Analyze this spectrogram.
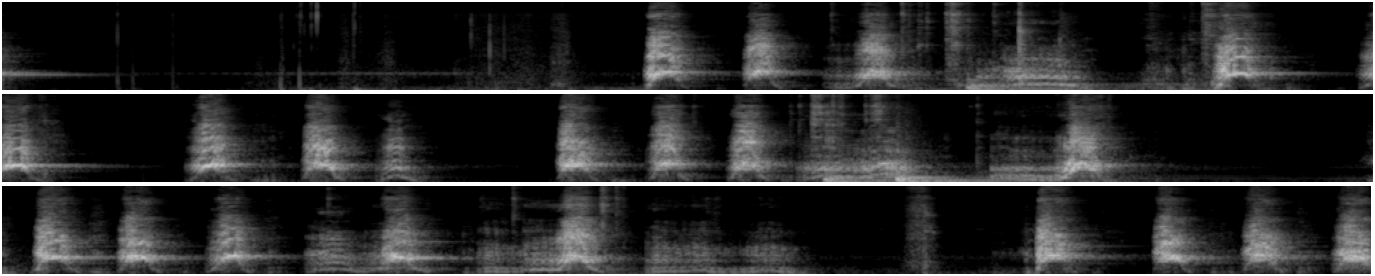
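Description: A corgi gives short, yelping howls in quick bursts, mixed with sharp percussive drum hits.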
